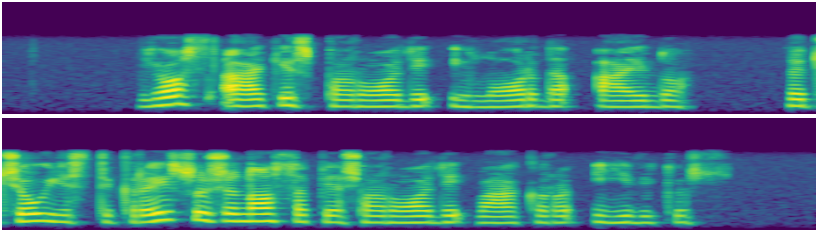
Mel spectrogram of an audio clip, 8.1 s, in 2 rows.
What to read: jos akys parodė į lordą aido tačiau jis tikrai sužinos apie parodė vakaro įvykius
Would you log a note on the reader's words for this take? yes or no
no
